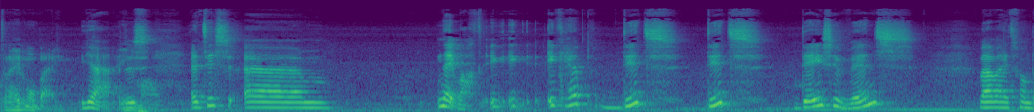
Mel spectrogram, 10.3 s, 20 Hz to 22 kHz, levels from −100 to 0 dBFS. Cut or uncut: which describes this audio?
cut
